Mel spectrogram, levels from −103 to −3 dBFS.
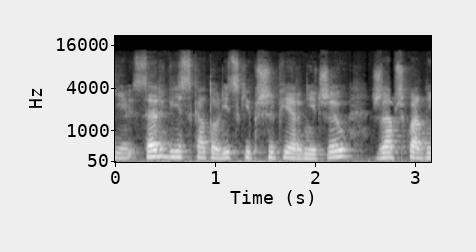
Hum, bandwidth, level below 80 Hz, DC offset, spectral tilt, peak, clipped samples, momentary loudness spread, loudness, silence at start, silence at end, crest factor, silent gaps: none; 13.5 kHz; -48 dBFS; under 0.1%; -5.5 dB/octave; -2 dBFS; under 0.1%; 8 LU; -20 LUFS; 0 s; 0 s; 18 dB; none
